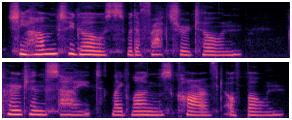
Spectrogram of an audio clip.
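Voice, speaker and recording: A young woman reads a poem aloud in a measured, expressive way. Her pace is unhurried, each line given weight. The sound is dry and close. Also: medium pitch, no room sound. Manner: slow, deliberate, expressive reading. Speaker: poet and reader, voice dubbing artist. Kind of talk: poetry reading and casual chat.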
